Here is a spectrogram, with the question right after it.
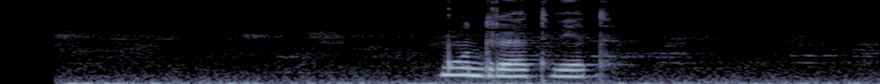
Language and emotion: Russian, neutral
